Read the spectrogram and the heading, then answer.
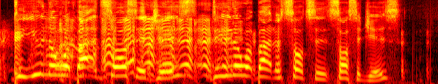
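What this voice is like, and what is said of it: Put-on English Cockney accent. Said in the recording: “I was trying to do an English accent earlier ... I told him it was Cockney ... Oi, oi, governor. Yeah, no, that's very good. If I close my eyes, I'm home.”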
